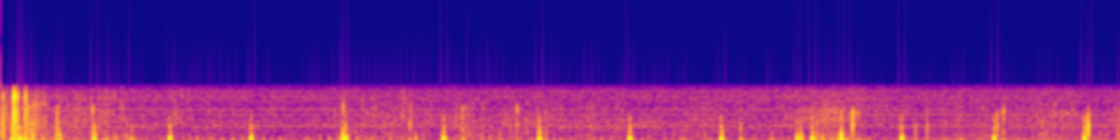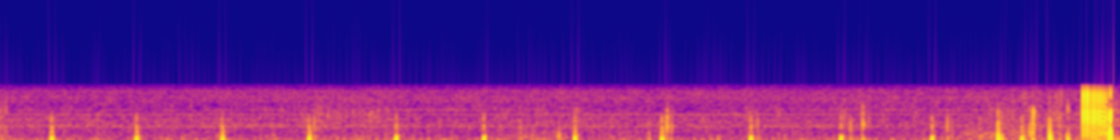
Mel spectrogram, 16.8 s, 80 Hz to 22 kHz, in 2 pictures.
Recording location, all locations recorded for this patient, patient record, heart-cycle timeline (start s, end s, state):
mitral valve (MV)
aortic valve (AV)+pulmonary valve (PV)+tricuspid valve (TV)+mitral valve (MV)
#Age: Child
#Sex: Male
#Height: 122.0 cm
#Weight: 23.8 kg
#Pregnancy status: False
#Murmur: Absent
#Murmur locations: nan
#Most audible location: nan
#Systolic murmur timing: nan
#Systolic murmur shape: nan
#Systolic murmur grading: nan
#Systolic murmur pitch: nan
#Systolic murmur quality: nan
#Diastolic murmur timing: nan
#Diastolic murmur shape: nan
#Diastolic murmur grading: nan
#Diastolic murmur pitch: nan
#Diastolic murmur quality: nan
#Outcome: Normal
#Campaign: 2015 screening campaign
0.00	4.31	unannotated
4.31	4.38	diastole
4.38	4.50	S1
4.50	4.67	systole
4.67	4.78	S2
4.78	5.10	diastole
5.10	5.18	S1
5.18	5.36	systole
5.36	5.50	S2
5.50	5.76	diastole
5.76	5.84	S1
5.84	6.06	systole
6.06	6.20	S2
6.20	6.42	diastole
6.42	6.54	S1
6.54	6.72	systole
6.72	6.86	S2
6.86	7.14	diastole
7.14	7.24	S1
7.24	7.42	systole
7.42	7.54	S2
7.54	7.80	diastole
7.80	7.92	S1
7.92	8.08	systole
8.08	8.20	S2
8.20	8.42	diastole
8.42	8.56	S1
8.56	8.74	systole
8.74	8.86	S2
8.86	9.10	diastole
9.10	9.20	S1
9.20	9.38	systole
9.38	9.50	S2
9.50	9.74	diastole
9.74	9.86	S1
9.86	10.02	systole
10.02	10.14	S2
10.14	10.40	diastole
10.40	10.48	S1
10.48	10.70	systole
10.70	10.82	S2
10.82	11.04	diastole
11.04	11.14	S1
11.14	11.32	systole
11.32	11.46	S2
11.46	11.72	diastole
11.72	11.82	S1
11.82	11.98	systole
11.98	12.12	S2
12.12	12.38	diastole
12.38	12.50	S1
12.50	12.66	systole
12.66	12.80	S2
12.80	13.04	diastole
13.04	13.14	S1
13.14	13.32	systole
13.32	13.46	S2
13.46	13.68	diastole
13.68	13.84	S1
13.84	13.98	systole
13.98	14.12	S2
14.12	14.38	diastole
14.38	14.48	S1
14.48	14.66	systole
14.66	14.82	S2
14.82	15.08	diastole
15.08	15.16	S1
15.16	15.34	systole
15.34	15.46	S2
15.46	15.74	diastole
15.74	16.80	unannotated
